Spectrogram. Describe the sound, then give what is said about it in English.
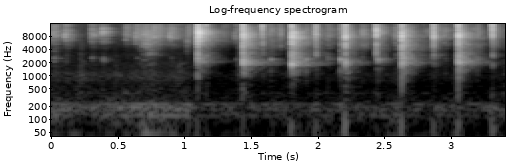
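A quick, slightly uneven run of more than ten sharp finger snaps, several in a row with a few overlapping, crisp and bright over a low steady hum, with no talking. “10 snaps.”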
